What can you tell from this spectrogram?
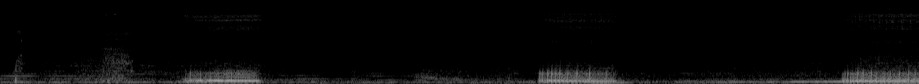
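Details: Sleeping French bulldog: loud, rattling snores with each breath, about 19 a minute. Dog snoring.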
